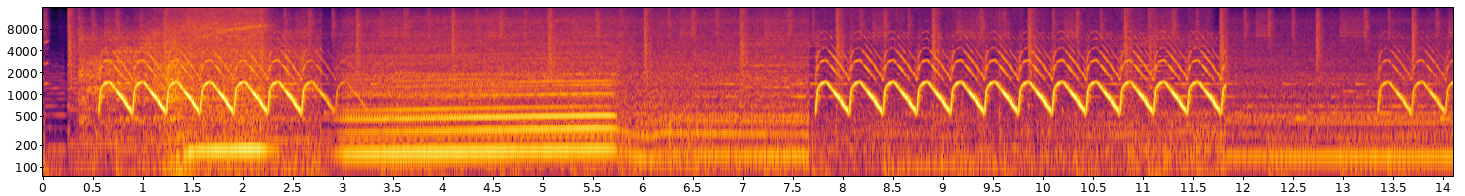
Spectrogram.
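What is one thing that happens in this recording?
A police siren wails in quick rising and falling sweeps.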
